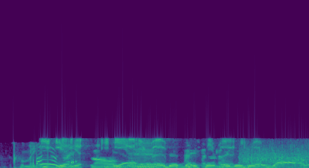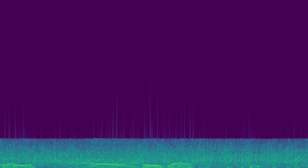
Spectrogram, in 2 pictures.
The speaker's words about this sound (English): Let's give all the guys a nice hand, a clap.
